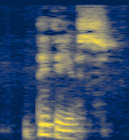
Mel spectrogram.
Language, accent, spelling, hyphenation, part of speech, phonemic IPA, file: English, Southern England, bivious, bi‧vi‧ous, adjective, /ˈbɪ.vɪ.əs/, LL-Q1860 (eng)-bivious.wav
- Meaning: Having, or leading, two ways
